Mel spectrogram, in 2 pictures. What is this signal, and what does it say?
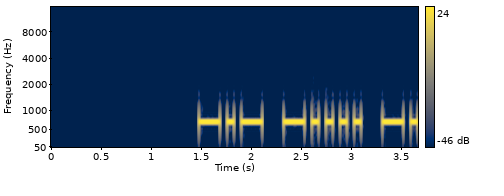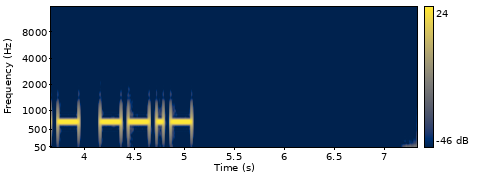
Morse code, heard as a keyed tone, about 17 wpm, 700 Hz. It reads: K6KQ
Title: USA Call Signs - 4 Characters - 17wpm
